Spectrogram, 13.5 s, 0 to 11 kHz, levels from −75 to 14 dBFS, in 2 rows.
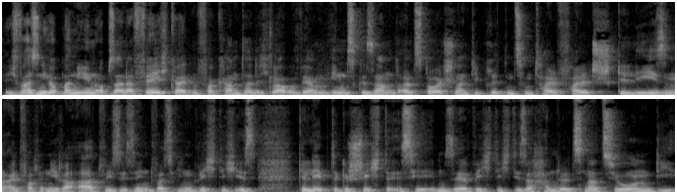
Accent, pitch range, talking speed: German, 115-135 Hz, 200 wpm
